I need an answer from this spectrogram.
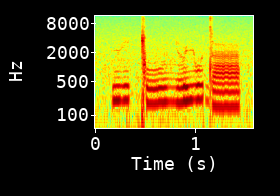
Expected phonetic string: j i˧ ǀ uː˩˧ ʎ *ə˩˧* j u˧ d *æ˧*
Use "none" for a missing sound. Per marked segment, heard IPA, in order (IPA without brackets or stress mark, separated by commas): ɯ˩˧, æ˩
